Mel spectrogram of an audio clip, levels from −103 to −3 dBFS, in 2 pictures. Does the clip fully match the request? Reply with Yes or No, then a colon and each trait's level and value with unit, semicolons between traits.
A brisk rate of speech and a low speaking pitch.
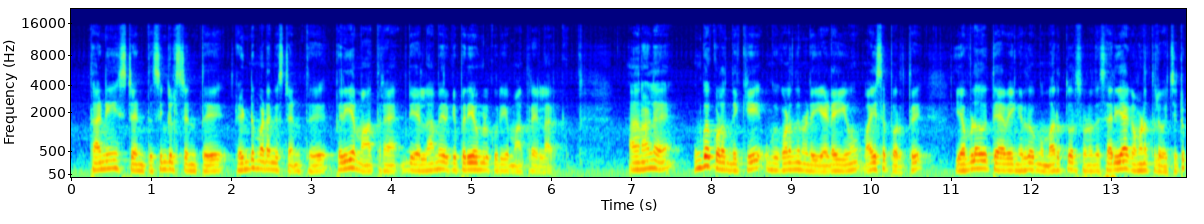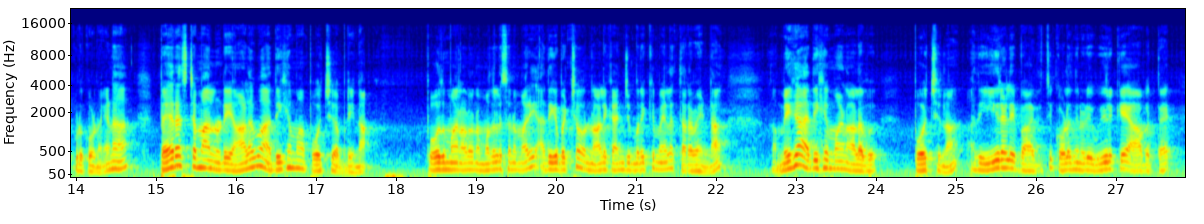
Yes: fast, 135 wpm; low, 120 Hz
